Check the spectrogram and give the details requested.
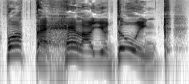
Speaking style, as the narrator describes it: he shouted to a field of a few stray sheep

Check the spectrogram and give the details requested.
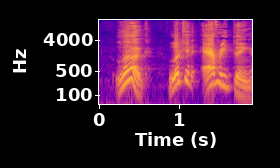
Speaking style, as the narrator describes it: I exclaimed

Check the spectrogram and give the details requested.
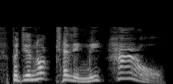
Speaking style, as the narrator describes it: said Harry angrily

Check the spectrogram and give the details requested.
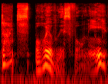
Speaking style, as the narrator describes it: Dave said sulkily

